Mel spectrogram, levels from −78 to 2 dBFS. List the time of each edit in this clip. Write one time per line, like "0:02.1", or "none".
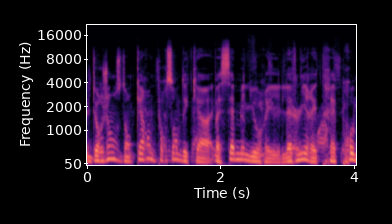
0:01.9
